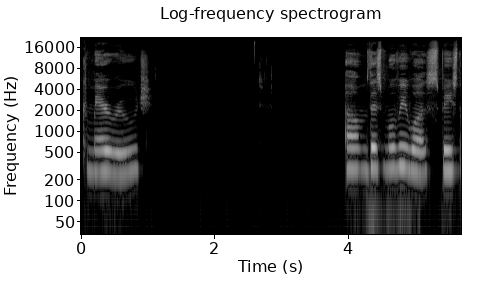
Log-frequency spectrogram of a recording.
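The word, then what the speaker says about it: Khmer Rouge: have died during the Kim's R my bad it's pronounced K Rouge um this movie was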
